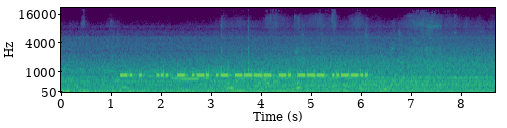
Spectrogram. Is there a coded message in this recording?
Yes: Morse code (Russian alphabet) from 1.1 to 6.2 s, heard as a keyed tone, hand-sent with a paddle, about 26 wpm, 830 Hz, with room echo and the noise inside a subway train. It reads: НЕ СТРАШНО?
